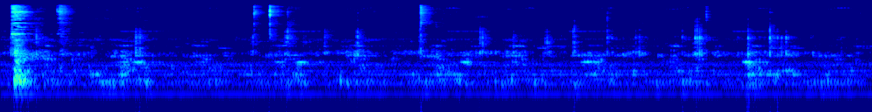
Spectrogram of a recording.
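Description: Steel surgical instruments, a needle holder and forceps, clicking and clinking as they are handled during suturing. The clicks are sharp and come at irregular intervals, the loudest right at the start.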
